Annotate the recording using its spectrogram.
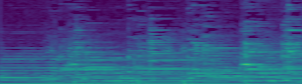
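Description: Live Banyuwangi gamelan ensemble playing dance accompaniment: struck metal keys and gongs ringing in a steady rhythm over sustained tones.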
